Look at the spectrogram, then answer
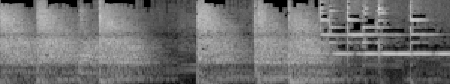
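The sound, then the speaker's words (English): A loud burst of clanking metal like a bag of hammers: several heavy tools clatter and bang together in quick succession, ending with ringing metallic tones as they settle. No voices. “which went like a bag of hammers, I'm sure.”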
